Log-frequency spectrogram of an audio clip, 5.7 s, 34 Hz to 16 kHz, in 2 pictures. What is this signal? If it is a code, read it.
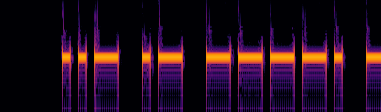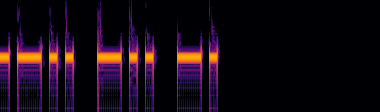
Morse code, heard as a keyed tone, about 21 wpm, 700 Hz. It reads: UA9ZDN
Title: DXCC-100 Call Signs - 6 Characters - 20wpm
